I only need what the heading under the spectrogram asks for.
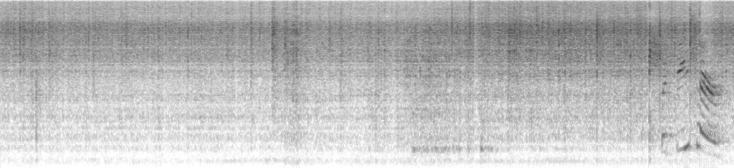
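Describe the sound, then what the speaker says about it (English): Frozen bell pepper strips sizzle and spit on a hot griddle, a steady crackling fry that grows a little louder toward the end, with a faint scrape near the close. "I have this griddle going nice and hot, and I'm going to go ahead and drop these in. And they're frozen, so they're going to spit a bit."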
